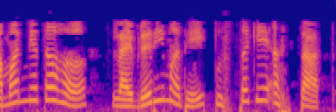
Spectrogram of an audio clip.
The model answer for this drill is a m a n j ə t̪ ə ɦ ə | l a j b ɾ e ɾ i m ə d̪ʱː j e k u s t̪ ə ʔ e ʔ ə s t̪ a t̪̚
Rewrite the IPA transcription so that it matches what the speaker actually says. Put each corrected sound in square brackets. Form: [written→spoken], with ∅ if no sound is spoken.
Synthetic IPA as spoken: a m a n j ə t̪ ə ɦ ə | l a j b ɾ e ɾ i m ə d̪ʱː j e [k→p] u s t̪ ə [ʔ→k] e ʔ ə s t̪ a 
